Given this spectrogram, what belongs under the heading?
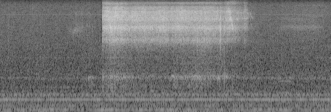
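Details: A hissing, snorting breath over steady room hum from a young man asleep in his university dorm room; snoring.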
